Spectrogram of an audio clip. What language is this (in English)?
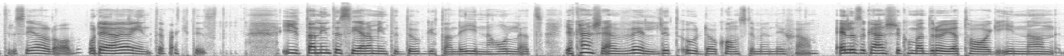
Swedish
